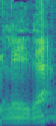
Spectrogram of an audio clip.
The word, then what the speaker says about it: Glade: si eh, sí, sí se pronuncia Glade, Bueno, me da igual.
